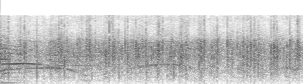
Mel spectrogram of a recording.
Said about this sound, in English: I certainly appreciatively applaud the best choir on this side of glory.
